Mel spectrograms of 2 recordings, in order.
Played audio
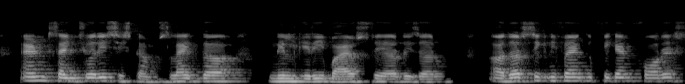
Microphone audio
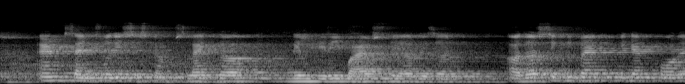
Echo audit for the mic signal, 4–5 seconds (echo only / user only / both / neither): echo only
